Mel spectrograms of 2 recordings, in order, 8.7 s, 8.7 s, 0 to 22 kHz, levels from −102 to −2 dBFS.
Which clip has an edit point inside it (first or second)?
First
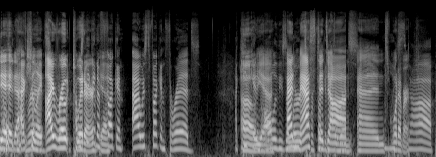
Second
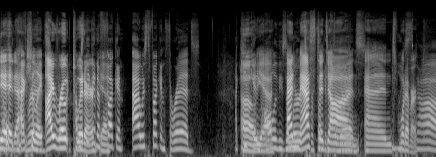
first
